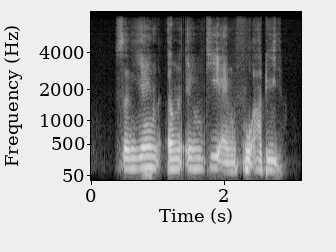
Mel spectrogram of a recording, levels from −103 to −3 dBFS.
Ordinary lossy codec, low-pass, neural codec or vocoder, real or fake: none; 7.2 kHz; codec, 44.1 kHz, 2.6 kbps, DAC; fake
